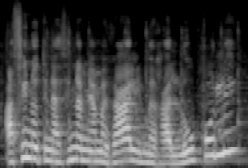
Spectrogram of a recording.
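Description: A woman in her fifties telling personal stories in a lively way, acting out the people she quotes. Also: fairly high pitch. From Greece. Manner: lively, acts out quoted voices. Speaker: storyteller. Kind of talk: personal storytelling. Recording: faint music underneath.

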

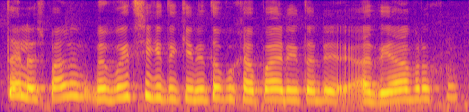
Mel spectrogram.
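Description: A woman's voice: a little high, mellow. A woman giving a plain, earnest first-person account of surviving a flood. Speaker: flood survivor telling her story. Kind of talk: personal testimony.

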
